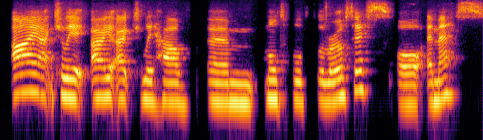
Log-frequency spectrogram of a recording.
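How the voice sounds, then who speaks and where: A woman with an English accent speaks with fairly even intonation. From England. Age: 30s. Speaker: true crime content creator. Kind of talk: casual chat.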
